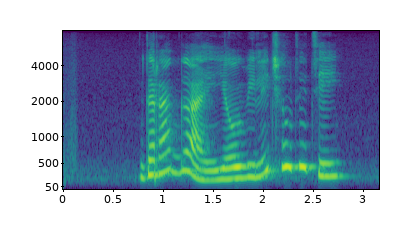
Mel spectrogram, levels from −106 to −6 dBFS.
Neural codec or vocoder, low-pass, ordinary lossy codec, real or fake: none; none; none; real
